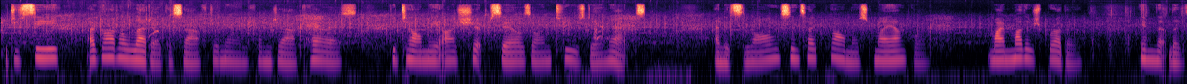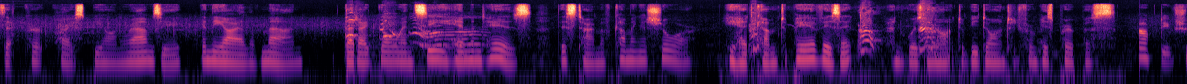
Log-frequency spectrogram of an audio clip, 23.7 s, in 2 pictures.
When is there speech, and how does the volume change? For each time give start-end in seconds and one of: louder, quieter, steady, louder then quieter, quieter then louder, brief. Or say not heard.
0.1-23.7 steady.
